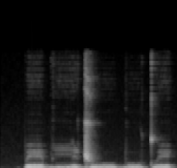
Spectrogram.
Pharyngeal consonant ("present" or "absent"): absent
